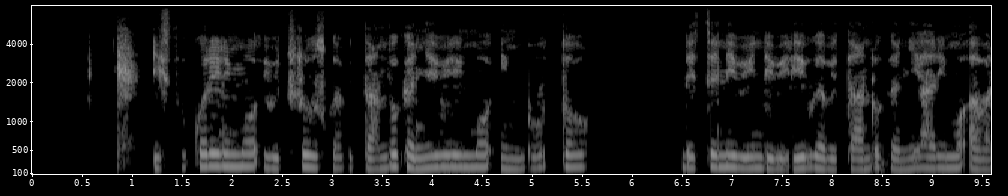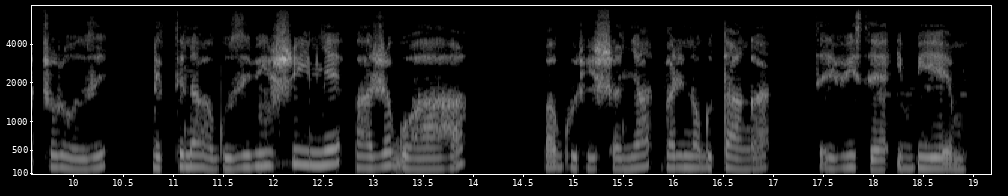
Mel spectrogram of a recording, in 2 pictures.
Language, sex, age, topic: Kinyarwanda, female, 18-24, finance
